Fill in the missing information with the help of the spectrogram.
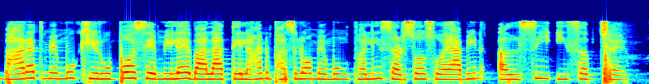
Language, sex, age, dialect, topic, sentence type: Maithili, male, 18-24, Angika, agriculture, statement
